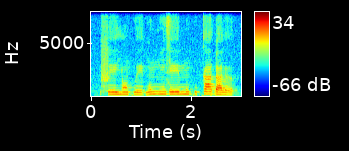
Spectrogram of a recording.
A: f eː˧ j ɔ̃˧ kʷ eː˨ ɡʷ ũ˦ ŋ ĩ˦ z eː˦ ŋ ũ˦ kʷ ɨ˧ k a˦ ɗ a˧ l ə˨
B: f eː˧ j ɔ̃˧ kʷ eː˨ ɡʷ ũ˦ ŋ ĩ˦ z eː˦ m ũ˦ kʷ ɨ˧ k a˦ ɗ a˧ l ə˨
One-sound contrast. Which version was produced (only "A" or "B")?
B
